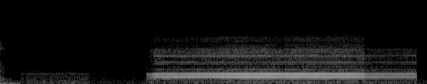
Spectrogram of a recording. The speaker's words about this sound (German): Schlag 7 Uhr heute Morgen läutet die Sirene der Rostocker Neptunwerft die zweite Welle der Warnstreiks der IG Metall in den östlichen Tarifgebieten ein, die sich gegen die Kündigung der Tarifverträge durch die Kapitalisten wenden.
